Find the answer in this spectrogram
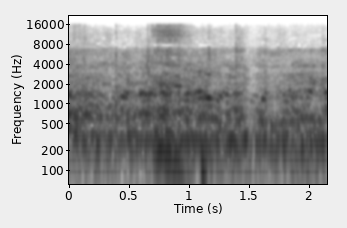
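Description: Crowd of spectators chattering, many voices overlapping, with a low thump about a second in.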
